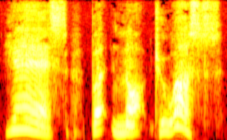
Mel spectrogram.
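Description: A man's voice: medium pitch, moderate pace, darkish tone, dry recording, clean studio sound, close to an everyday voice. A man voicing a hot-headed schoolboy sidekick in an audiobook, blunt and exasperated.

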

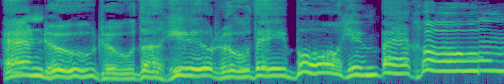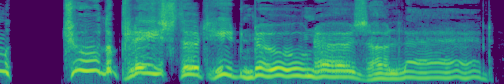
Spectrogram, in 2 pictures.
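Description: A man doing a weepy, tipsy old potions master, pitched well above the reader's own voice and swinging widely in pitch. He frets and hiccups through his words, his voice thin and breathy. An audiobook character voice. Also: big pitch swings, slow, a bit bright, no echo, studio quality, faint music behind, full character voice. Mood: plaintive singing. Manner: emotional, hiccuping, fretful.

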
